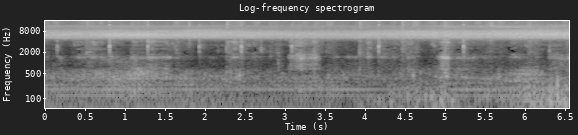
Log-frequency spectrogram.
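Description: Footsteps on a hard paved path, scattered short clicks, over a steady low rumble of wind on the microphone and a steady high-pitched insect drone.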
